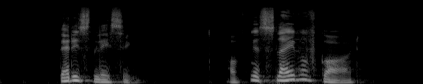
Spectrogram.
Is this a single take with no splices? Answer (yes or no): no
